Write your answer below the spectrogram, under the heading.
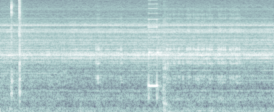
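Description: A single short mid-pitched beep over a quiet room hum: one clean power-on self-test beep, so the machine passed and boots normally.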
